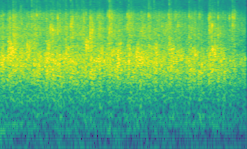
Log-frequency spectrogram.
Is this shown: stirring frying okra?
no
